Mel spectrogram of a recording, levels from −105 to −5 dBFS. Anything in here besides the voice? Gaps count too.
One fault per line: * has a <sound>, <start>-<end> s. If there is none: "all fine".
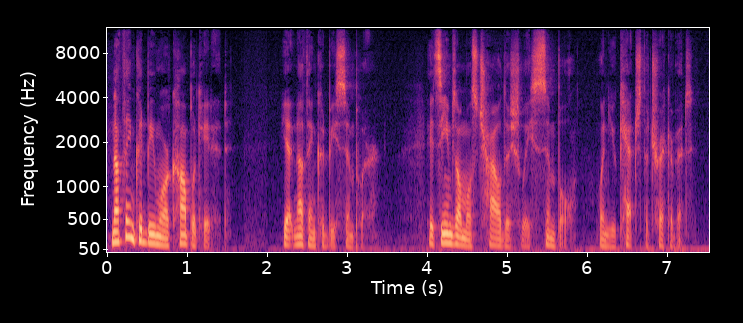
all fine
